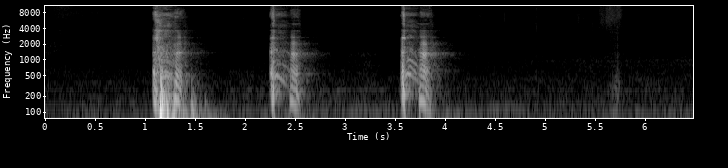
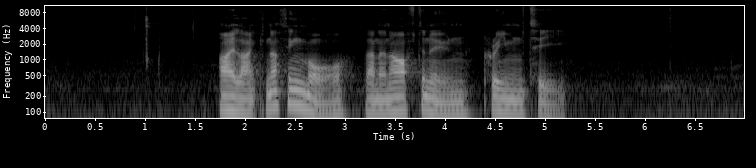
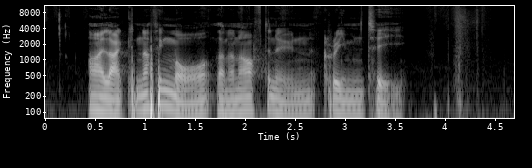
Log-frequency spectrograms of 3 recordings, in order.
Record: {"three_cough_length": "6.5 s", "three_cough_amplitude": 26246, "three_cough_signal_mean_std_ratio": 0.2, "exhalation_length": "7.0 s", "exhalation_amplitude": 3417, "exhalation_signal_mean_std_ratio": 0.52, "cough_length": "4.7 s", "cough_amplitude": 15014, "cough_signal_mean_std_ratio": 0.6, "survey_phase": "alpha (2021-03-01 to 2021-08-12)", "age": "45-64", "gender": "Male", "wearing_mask": "No", "symptom_none": true, "smoker_status": "Ex-smoker", "respiratory_condition_asthma": false, "respiratory_condition_other": false, "recruitment_source": "REACT", "submission_delay": "1 day", "covid_test_result": "Negative", "covid_test_method": "RT-qPCR"}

